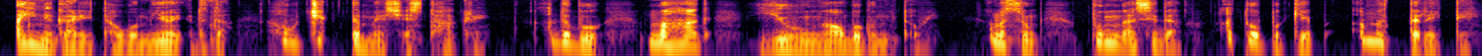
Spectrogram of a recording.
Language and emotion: Manipuri, fearful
